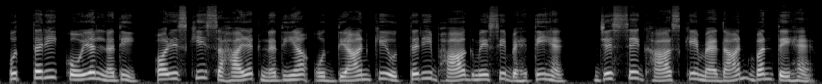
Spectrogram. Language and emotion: Hindi, neutral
